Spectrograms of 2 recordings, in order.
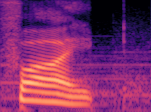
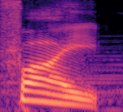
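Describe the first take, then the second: Both takes have the same delivery.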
